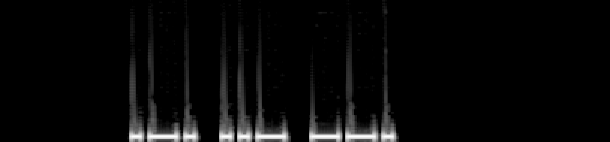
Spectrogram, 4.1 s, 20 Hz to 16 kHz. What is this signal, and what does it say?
Morse code, heard as a keyed tone, about 20 wpm, 700 Hz. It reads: RUG
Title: Build A Word - 1 Letter At A Time - 3 to 5-Letter Words - 20wpm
